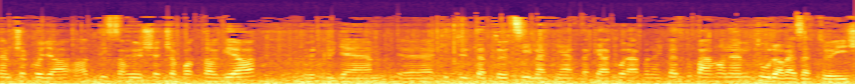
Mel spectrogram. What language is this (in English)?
Hungarian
